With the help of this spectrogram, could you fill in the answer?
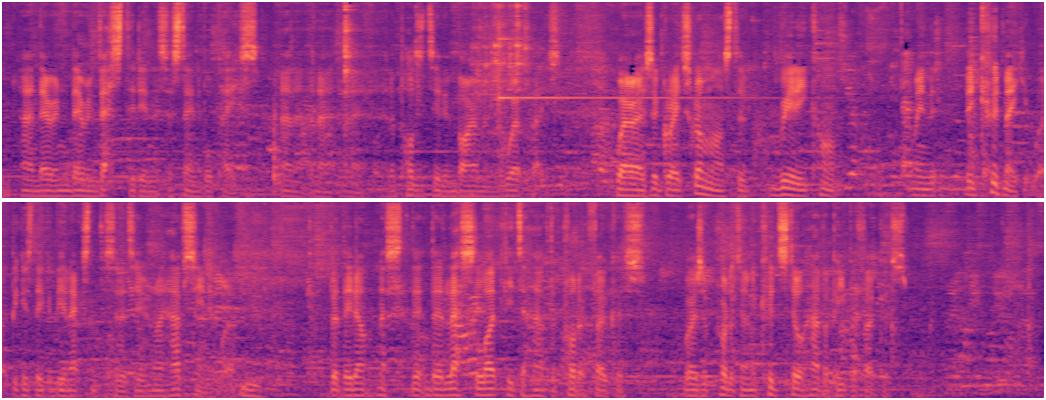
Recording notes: The Owain Glyndwr, Cardiff, UK. We stopped by a pub in the centre of name.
